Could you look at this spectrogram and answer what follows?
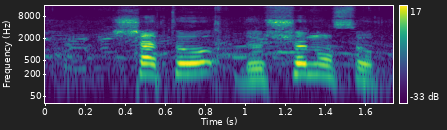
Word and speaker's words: Château de Chenonceau: And we need to know how to pronounce the castle. Château de Chenonceau.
